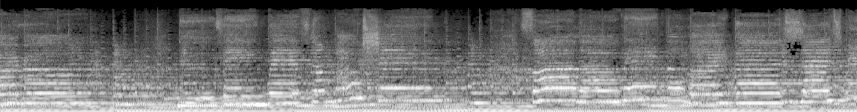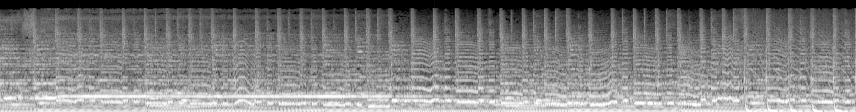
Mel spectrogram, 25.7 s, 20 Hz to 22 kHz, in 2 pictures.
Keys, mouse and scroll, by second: 1.5 click, 2.4 ctrl+alt+scroll down 1, 3.0 ctrl+alt+scroll up 1, 4.4 click, 5.4 ctrl+alt+scroll down 1, 5.7-6.3 ctrl+alt+scroll up 1, 6.7 ctrl+alt+scroll up 1, 7.8-8.5 typing, 8.7 ctrl+alt+scroll down 2, 10.4-23.7 drag, 18.1-22.5 drag.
